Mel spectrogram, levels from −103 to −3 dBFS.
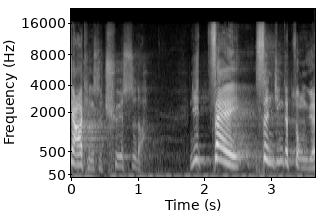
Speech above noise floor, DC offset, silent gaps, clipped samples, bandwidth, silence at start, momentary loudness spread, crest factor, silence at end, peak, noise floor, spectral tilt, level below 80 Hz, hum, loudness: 32 dB; under 0.1%; none; under 0.1%; 16 kHz; 0 s; 20 LU; 22 dB; 0 s; -8 dBFS; -61 dBFS; -1 dB/octave; -76 dBFS; none; -27 LUFS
